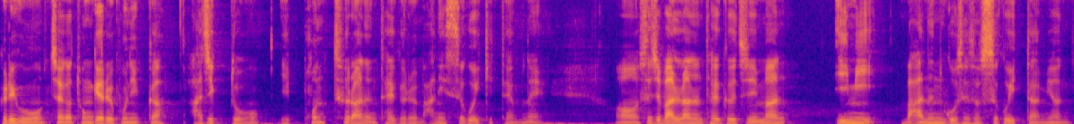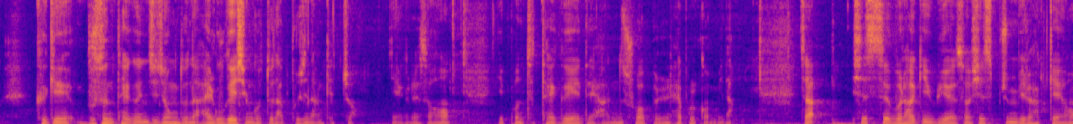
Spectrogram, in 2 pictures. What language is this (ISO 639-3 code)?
kor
